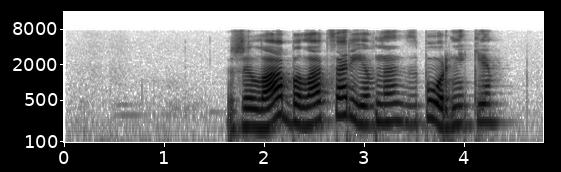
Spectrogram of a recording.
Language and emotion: Russian, positive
